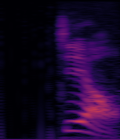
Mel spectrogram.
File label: "jiao4", Chinese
